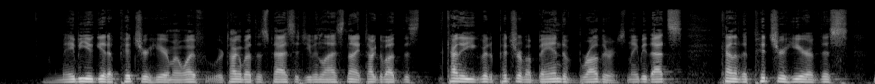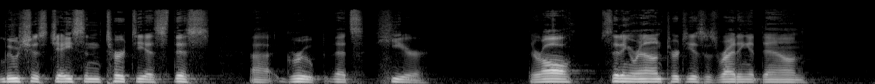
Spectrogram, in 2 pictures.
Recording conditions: large echoing room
